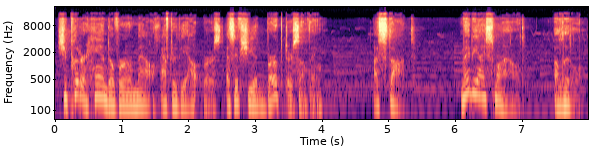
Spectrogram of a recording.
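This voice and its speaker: A man reading a novel aloud as a first-person dramatic narrator, in a confessional, expressive storytelling manner. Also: mid-range voice, normal speed. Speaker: author reading their own novel. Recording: music under the voice. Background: music.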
